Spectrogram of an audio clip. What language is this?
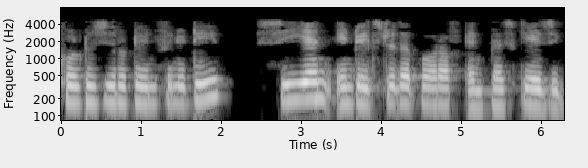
Kannada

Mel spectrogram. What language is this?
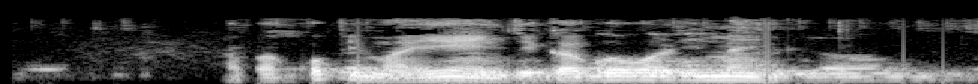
Ganda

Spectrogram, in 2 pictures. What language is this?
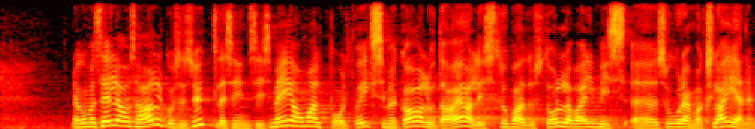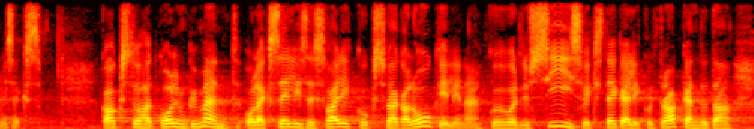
Estonian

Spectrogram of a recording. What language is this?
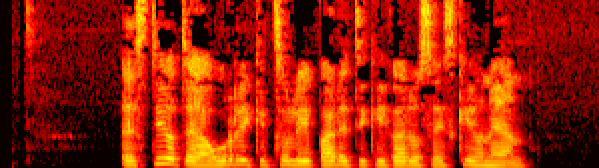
Basque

